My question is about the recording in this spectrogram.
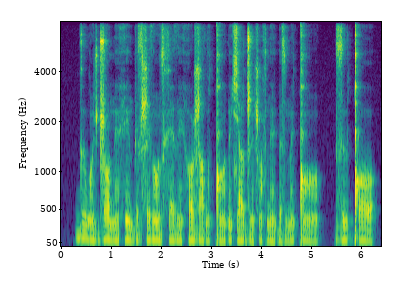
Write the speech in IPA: ɡ ɯ w ɔ̃ ʒ ɖ͡ʐ ɔ n ɛ̃ h ẽ b e z ʂ e ð ɔ̃ z x ɛ ð ẽ h ɔ ʐ a dˤ ə̃ ǃ ɔ̃ ɗ ə̃ ɕ a ɖ͡ʐ ẽ ʂ ɔ̃ ħ n ɛ̃ ɠ ə z m ɛ̃ ǃ ɔ̃ | z ɯ ǃʼ ɔ

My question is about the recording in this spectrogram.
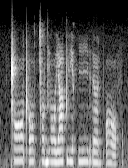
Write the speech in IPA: ǁ ɔː tʼ ɔː ǀ ɔ d j ɔː j œ tˤ vʲ ɔ k iː r œː d pʼ ɔː f

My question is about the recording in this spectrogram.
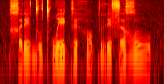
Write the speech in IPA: χ ɪ ɾ e d u tʰ w e k ɘ h ɔ k r ɪ s ə ʁ u

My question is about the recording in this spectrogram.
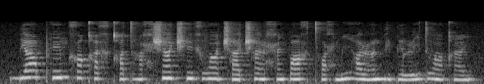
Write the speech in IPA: bʲ ɑ pʰ ẽ m x ɒ qʰ e x qʰ a t ɦ ɑ̃ ħ ʃ ã t͡ʃʰ ẽ x v ɑ̃ t͡ʃʰ a t͡ʃʰ ã ɭ ħ ĩ p ɑ x tʰ ɒ ħ m i ɦ ɑ ɭ œ̃ bʲ œ pʲ ɒ l ɭ i t v ɑ̃ qʰ ĩ

